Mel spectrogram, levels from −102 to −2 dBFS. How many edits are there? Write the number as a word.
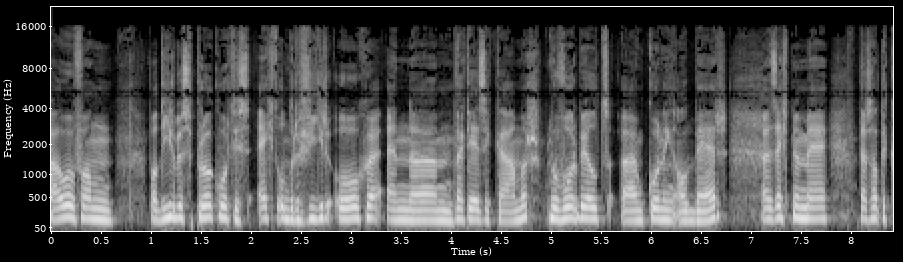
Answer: three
